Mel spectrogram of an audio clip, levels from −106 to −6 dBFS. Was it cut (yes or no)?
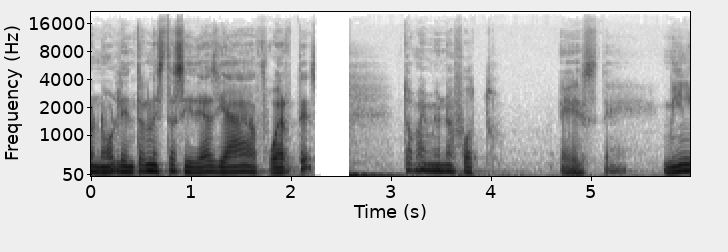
no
